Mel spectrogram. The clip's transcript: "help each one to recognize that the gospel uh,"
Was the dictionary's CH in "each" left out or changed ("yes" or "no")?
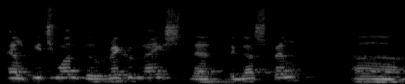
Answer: no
